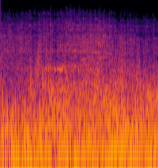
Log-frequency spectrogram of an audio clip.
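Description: Downhill mountain bike at race speed heard from a helmet camera: loud, steady wind rush over the microphone mixed with tyres and frame rattling over rough dirt. Trackside spectators shout over it.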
